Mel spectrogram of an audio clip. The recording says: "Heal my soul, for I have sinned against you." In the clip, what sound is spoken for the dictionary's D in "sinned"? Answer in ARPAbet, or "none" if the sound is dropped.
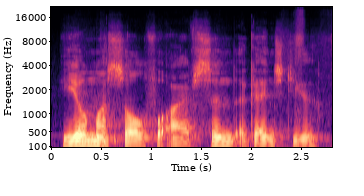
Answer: D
